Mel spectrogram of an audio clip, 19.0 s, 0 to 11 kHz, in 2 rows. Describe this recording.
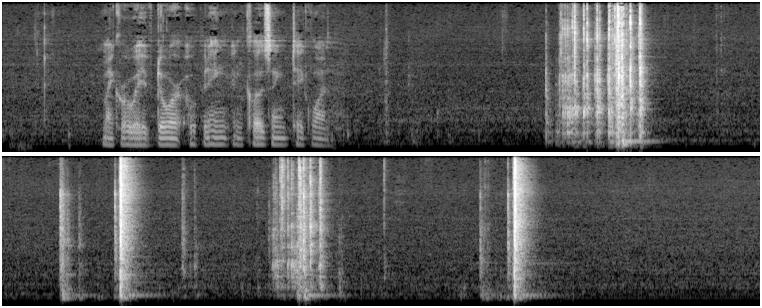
Microwave door opening y closing
200s model of cheap microwave with plastic door opening and closing, twice. Recorded with Rode NTG-2 & Tascam DR-60D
